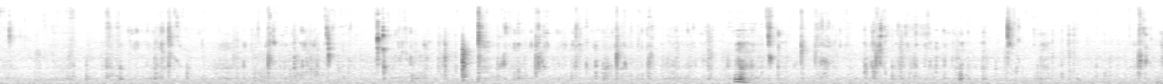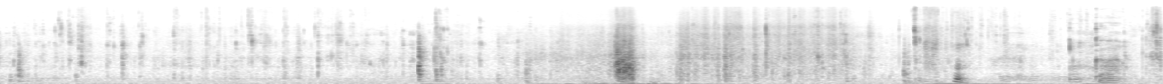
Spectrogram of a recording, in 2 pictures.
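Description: Crunching and chewing of extra-crispy fried chicken, with sharp crackles of breading scattered throughout; the loudest crunch comes about two-thirds of the way through.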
